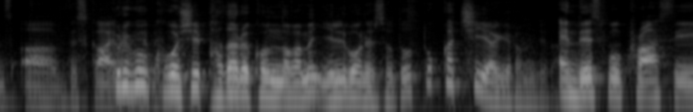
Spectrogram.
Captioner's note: speaking in Korean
